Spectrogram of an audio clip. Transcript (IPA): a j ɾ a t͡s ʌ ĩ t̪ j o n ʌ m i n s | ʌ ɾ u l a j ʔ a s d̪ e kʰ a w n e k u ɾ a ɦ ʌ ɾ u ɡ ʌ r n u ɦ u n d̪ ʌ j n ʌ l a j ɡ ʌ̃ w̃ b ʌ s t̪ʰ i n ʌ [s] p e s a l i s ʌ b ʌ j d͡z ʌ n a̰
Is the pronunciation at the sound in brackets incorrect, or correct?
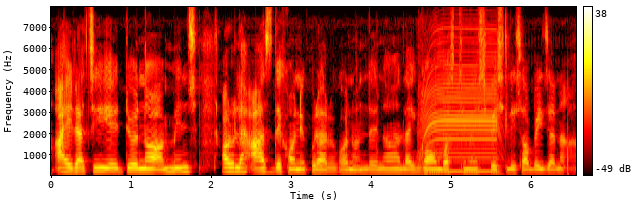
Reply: correct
